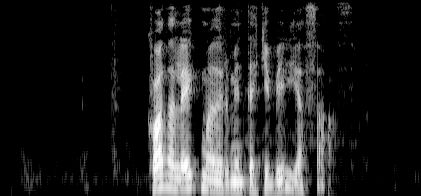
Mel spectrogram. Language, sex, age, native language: Icelandic, male, 40-49, Icelandic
